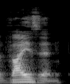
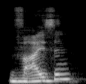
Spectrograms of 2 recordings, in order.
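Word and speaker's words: Wiesn: you call it uh vizen you call it what and apparently vison vise w-e-i-s-i-n something like that um but i i know that the w is pronounced like a v but yeah you call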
